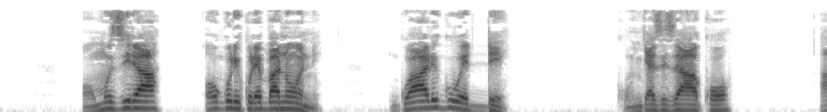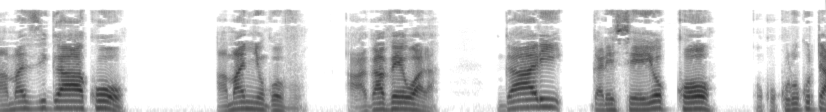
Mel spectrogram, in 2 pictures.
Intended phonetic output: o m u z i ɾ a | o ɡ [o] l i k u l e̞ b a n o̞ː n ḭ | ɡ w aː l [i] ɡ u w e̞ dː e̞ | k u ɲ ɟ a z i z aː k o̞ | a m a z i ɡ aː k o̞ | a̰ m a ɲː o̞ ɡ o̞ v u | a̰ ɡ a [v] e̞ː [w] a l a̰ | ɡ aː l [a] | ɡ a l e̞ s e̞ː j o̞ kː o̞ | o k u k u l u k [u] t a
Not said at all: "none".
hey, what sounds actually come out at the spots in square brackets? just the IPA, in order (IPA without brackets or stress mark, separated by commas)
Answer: u, i, v, w, i, u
